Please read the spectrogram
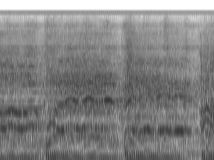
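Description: Musical-theatre number with orchestra and choir: sung voices holding long notes with vibrato over steady bass chords that change about every second.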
